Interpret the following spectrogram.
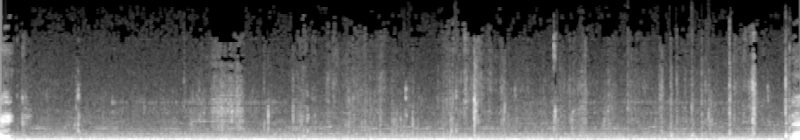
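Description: Car engine idling: a steady low rumble and hum heard inside the cabin. A few faint clicks and taps come from handling a paper cup and its plastic lid.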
